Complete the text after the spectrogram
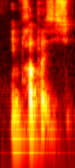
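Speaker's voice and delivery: normal talking voice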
